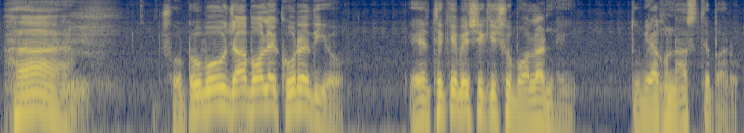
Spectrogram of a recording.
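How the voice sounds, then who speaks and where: A man's voice: fairly low pitch, expressive, takes it slowly, pauses often, pitched below the performer's own voice. A man playing a stern, aloof father-in-law in an audio story, speaking in cold, curt commands. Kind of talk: Bengali audio story acting.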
